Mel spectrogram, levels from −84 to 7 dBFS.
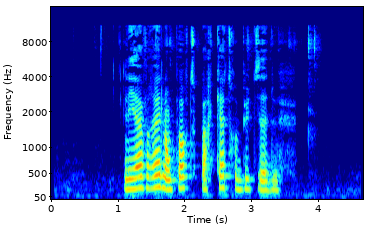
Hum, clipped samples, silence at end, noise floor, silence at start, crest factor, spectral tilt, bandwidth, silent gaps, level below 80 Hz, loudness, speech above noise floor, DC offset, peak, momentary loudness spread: none; under 0.1%; 0.8 s; -64 dBFS; 1.1 s; 22 dB; -5.5 dB/octave; 11.5 kHz; none; -62 dBFS; -23 LUFS; 41 dB; under 0.1%; -4 dBFS; 13 LU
